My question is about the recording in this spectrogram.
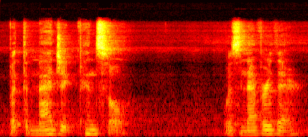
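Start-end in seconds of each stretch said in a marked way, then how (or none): none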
